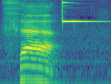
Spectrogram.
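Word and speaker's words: ث: When I say this letter, my tongue goes to the front teeth.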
